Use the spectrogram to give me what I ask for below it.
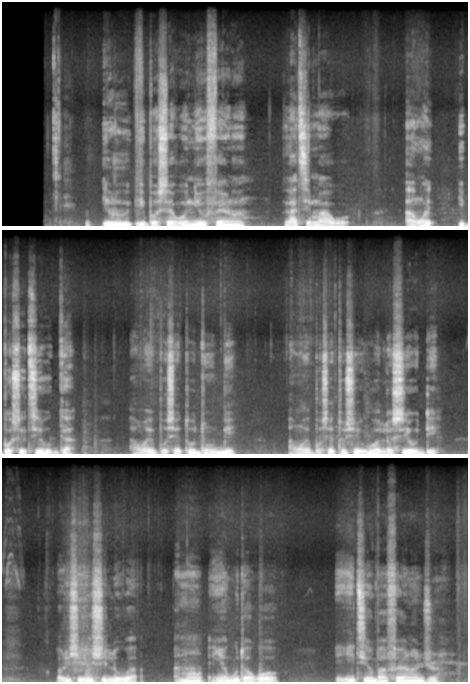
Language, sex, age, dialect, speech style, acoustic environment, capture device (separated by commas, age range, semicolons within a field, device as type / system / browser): Yoruba, male, 25-34, Nigeria - Ibadan, relaxed; happy, silence, mobile / Linux / Chrome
